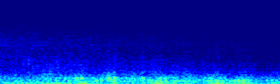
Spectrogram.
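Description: A low, steady rumbling noise with no clear tone, slowly weakening.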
